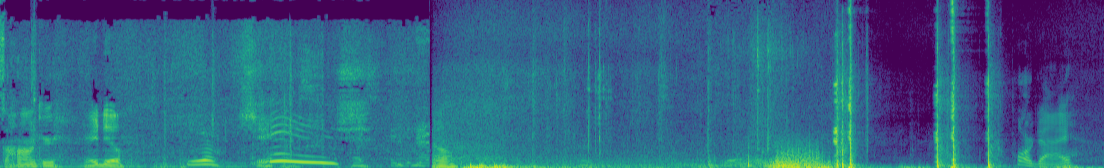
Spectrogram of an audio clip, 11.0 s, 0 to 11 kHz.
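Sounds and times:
shotgun shots: 8.3s - 8.7s, 9.3s - 10.1s.

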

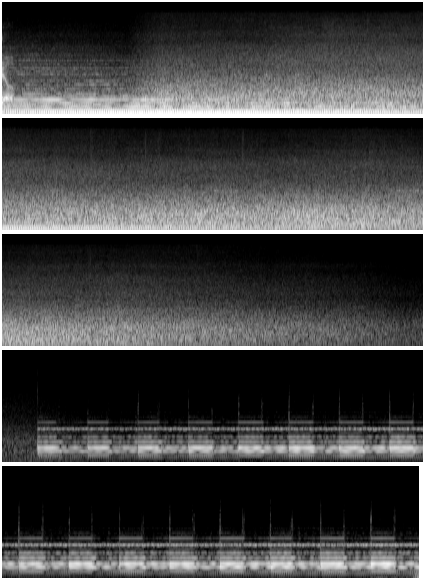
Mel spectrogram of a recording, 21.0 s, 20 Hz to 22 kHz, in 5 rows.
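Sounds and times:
steady rushing noise: 1.2s - 11.7s.

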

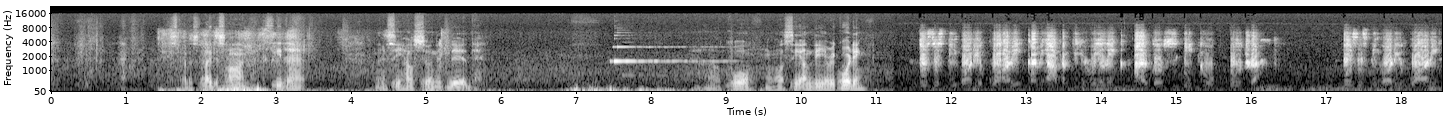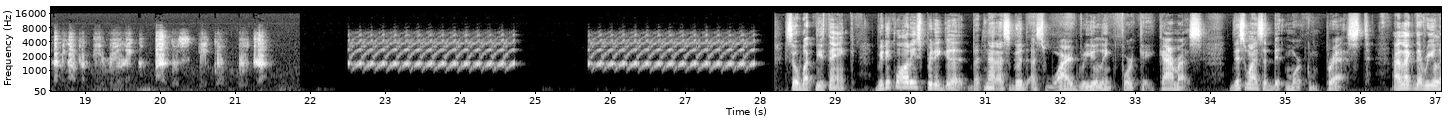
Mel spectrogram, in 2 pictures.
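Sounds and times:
phone notification chime: 7.5s - 9.4s
electronic alarm chirping: 22.5s - 24.8s, 25.7s - 28.1s.

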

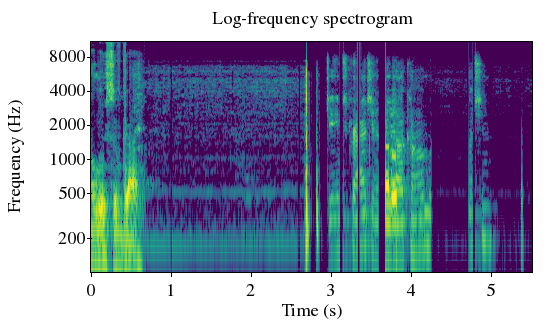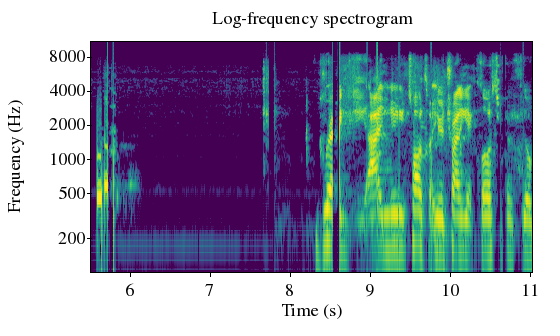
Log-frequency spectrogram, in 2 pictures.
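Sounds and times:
short electronic tone: 3.7s - 4.0s, 5.5s - 6.2s.

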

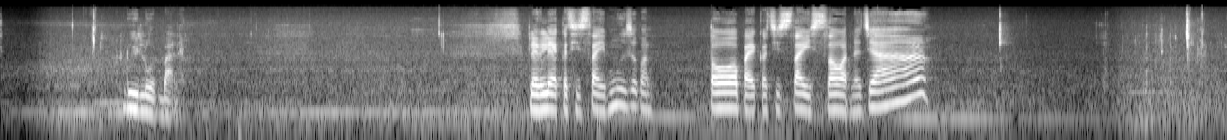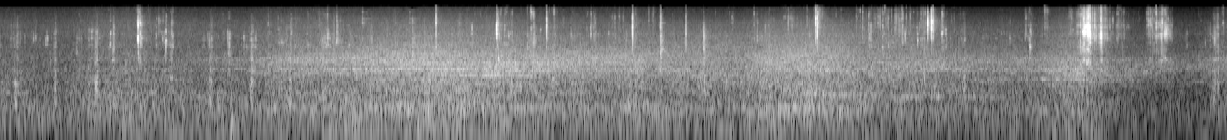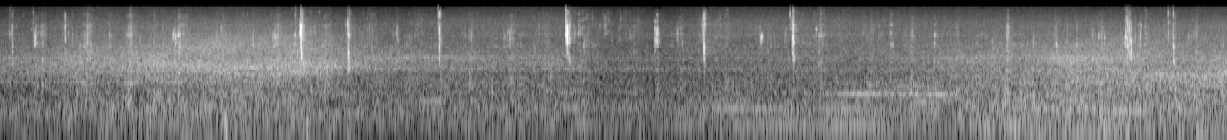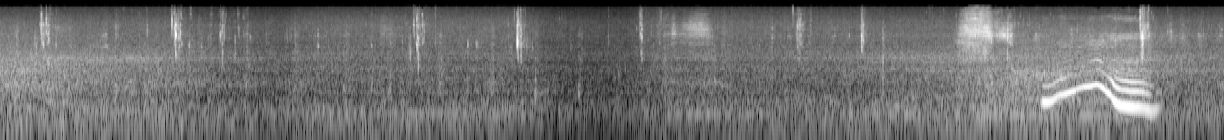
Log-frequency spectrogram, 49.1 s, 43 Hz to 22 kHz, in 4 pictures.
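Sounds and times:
crunchy chewing: 10.9s - 45.8s.

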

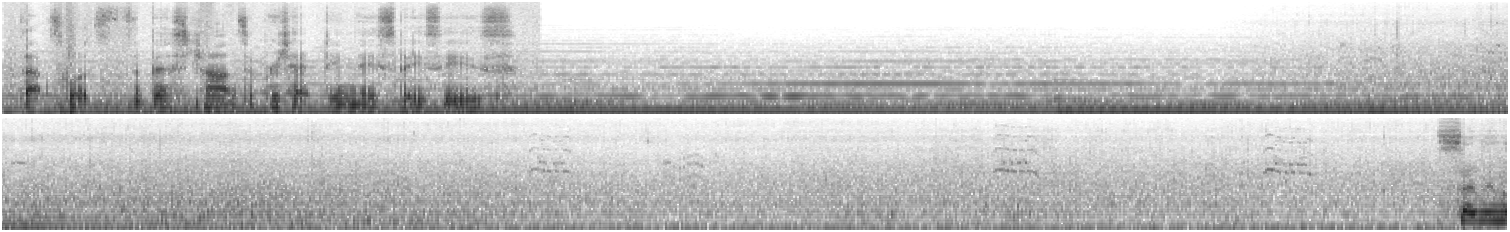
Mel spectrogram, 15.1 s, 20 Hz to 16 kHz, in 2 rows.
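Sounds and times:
background music: 0.0s - 9.4s
sea waves washing on shore: 6.3s - 15.0s
short high bird calls: 10.0s - 11.2s, 12.4s - 12.8s, 13.6s - 14.2s.

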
